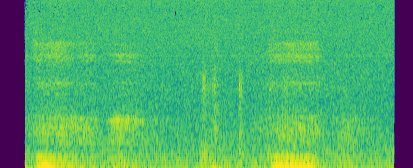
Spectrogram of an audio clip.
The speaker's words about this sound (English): I can hear you snoring, unfortunately.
